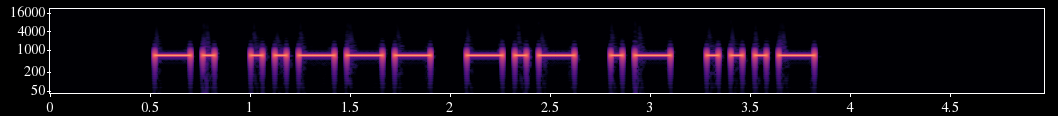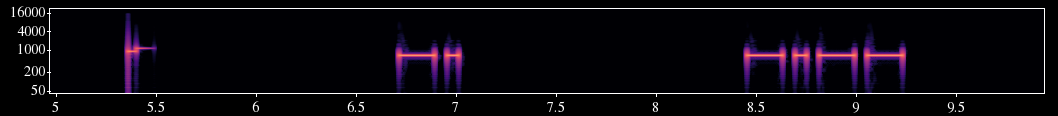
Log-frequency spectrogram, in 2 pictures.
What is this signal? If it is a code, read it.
Morse code, heard as a keyed tone, about 20 wpm, spaced as for 13 wpm, 700 Hz. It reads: N2KAV NY
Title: USA Call Signs - 8x Character Spacing - 20wpm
